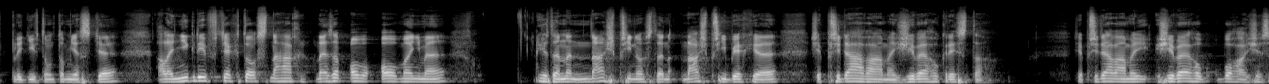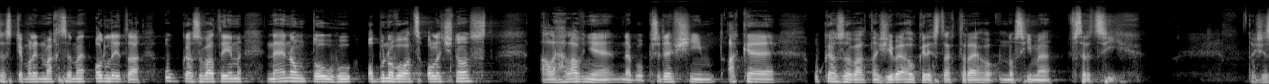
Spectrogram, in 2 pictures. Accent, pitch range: native, 110-135 Hz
